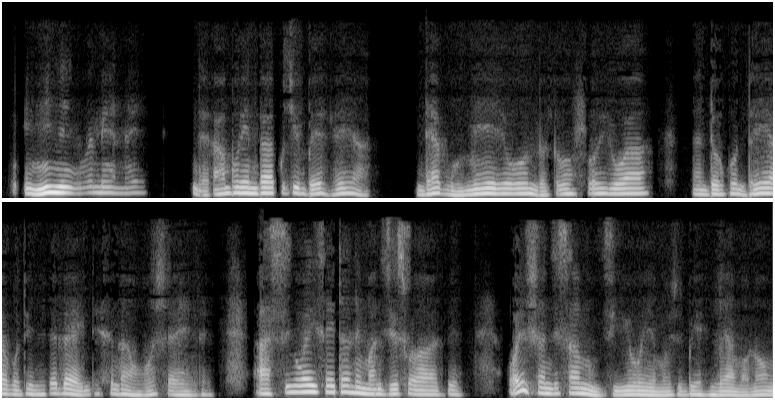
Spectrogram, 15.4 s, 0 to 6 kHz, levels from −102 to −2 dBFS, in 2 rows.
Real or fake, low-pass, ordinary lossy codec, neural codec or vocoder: fake; 5.4 kHz; AAC, 24 kbps; codec, 16 kHz, 0.8 kbps, ZipCodec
